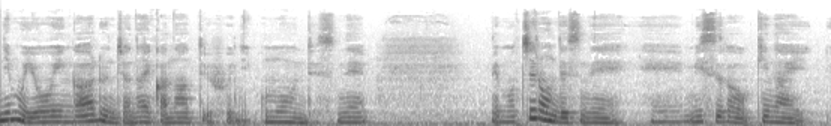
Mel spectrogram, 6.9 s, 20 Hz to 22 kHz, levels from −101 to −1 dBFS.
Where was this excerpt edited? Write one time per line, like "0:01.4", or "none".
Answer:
0:04.1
